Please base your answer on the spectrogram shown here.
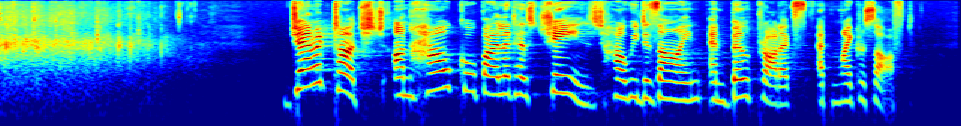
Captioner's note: applause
